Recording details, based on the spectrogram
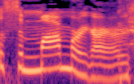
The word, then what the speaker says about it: sommeliers: There was an article in Washington Post magazine about how there are now sommeliers. That is actually how you pronounce it.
